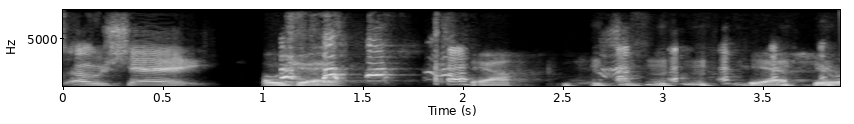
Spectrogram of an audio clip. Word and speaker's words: Auger: You always introduce her as Auger. Hmm. But her last name is pronounced Auger.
